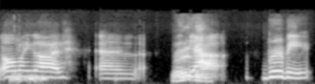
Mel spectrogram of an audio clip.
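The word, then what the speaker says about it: RWBY: I just always called it RW by Y. By No, it's it's I mean it's pronounced Ruby, but at first I also got confused like why are they writing it like that?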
